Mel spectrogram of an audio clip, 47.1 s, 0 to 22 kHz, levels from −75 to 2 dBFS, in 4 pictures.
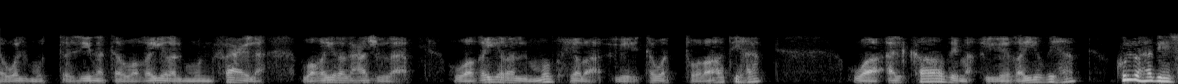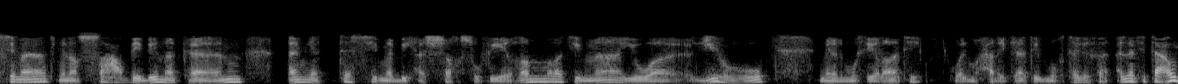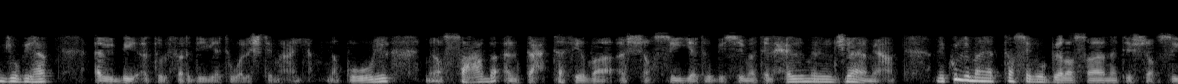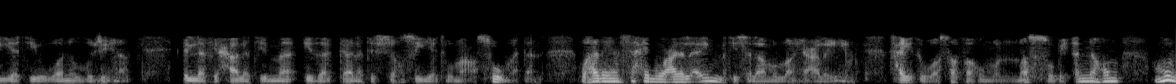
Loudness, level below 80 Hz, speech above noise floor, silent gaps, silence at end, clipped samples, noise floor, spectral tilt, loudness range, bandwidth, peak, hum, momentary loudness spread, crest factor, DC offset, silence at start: -29 LUFS; -56 dBFS; 28 dB; none; 0 s; under 0.1%; -56 dBFS; -10.5 dB/octave; 6 LU; 4.6 kHz; -8 dBFS; none; 12 LU; 20 dB; under 0.1%; 0 s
